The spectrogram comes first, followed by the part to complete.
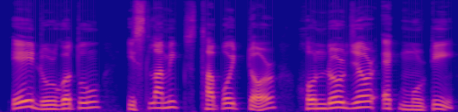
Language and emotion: Assamese, neutral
